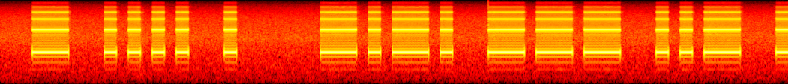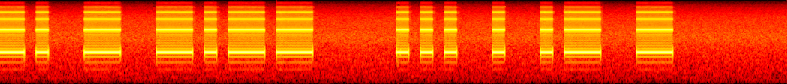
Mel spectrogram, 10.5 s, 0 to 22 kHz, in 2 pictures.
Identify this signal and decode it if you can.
Morse code, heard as electronic beeps, machine-sent, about 15 wpm, 1700 Hz. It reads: THE COUNTY SEAT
